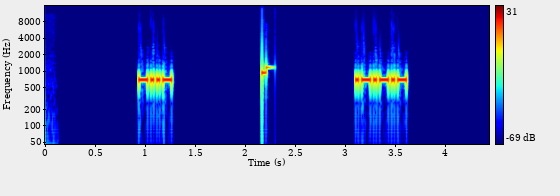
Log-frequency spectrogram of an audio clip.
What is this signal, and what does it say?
Morse code, heard as a keyed tone, about 40 wpm, 700 Hz. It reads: X .
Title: Single Character (Letter:Number:Punctuation:Prosign) Alt 40wpm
